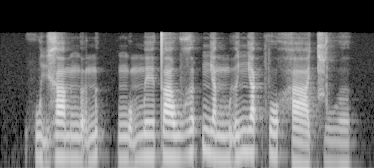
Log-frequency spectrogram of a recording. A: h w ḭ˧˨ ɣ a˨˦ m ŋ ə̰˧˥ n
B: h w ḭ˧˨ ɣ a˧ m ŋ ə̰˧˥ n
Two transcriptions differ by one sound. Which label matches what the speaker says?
B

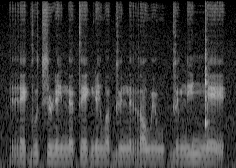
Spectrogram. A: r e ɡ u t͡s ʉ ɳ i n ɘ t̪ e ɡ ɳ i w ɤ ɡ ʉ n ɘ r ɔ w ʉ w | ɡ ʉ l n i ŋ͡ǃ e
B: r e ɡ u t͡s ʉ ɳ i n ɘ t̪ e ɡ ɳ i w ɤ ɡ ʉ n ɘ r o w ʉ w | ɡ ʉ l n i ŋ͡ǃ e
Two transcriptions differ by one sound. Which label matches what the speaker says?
A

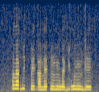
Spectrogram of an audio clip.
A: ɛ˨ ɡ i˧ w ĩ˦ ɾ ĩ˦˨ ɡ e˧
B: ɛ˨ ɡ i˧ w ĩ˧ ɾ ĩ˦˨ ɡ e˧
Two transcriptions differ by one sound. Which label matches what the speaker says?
A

